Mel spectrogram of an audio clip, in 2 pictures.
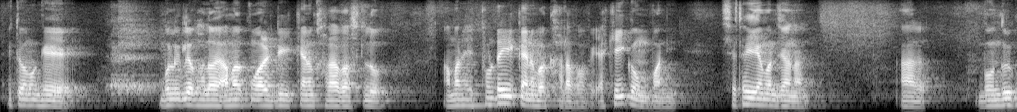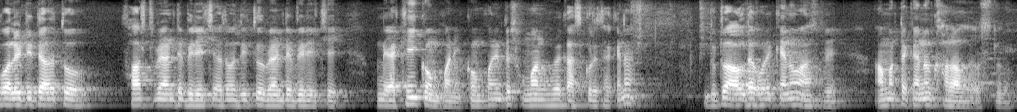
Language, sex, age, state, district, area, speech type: Bengali, male, 18-30, West Bengal, Jalpaiguri, rural, spontaneous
